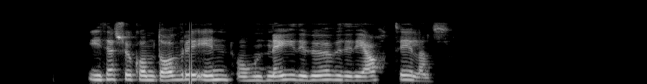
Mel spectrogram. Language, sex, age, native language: Icelandic, female, 60-69, Icelandic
